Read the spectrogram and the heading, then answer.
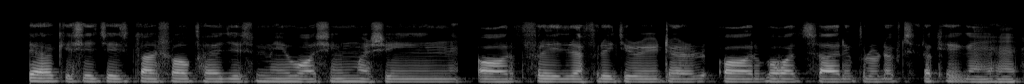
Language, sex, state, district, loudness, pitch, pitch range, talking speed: Hindi, male, Bihar, Muzaffarpur, -34 LUFS, 130 Hz, 125-135 Hz, 110 wpm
